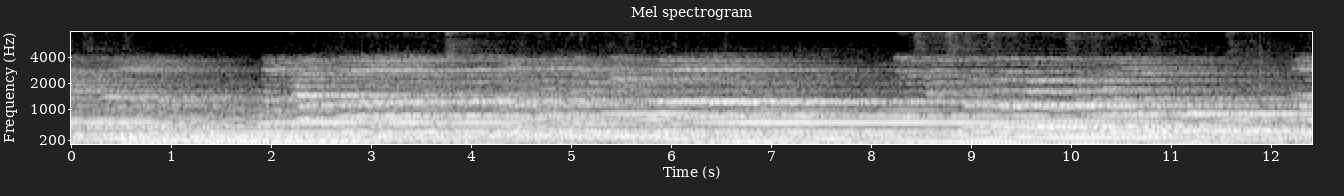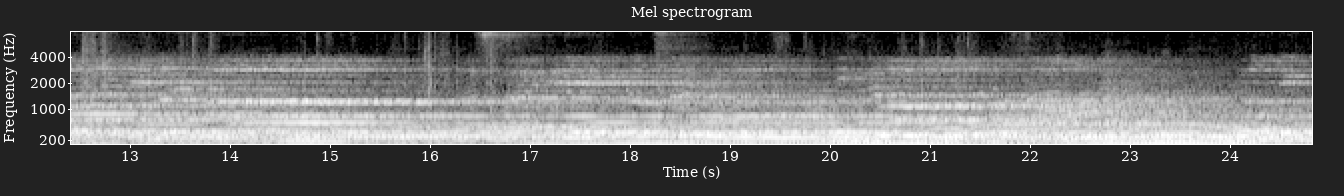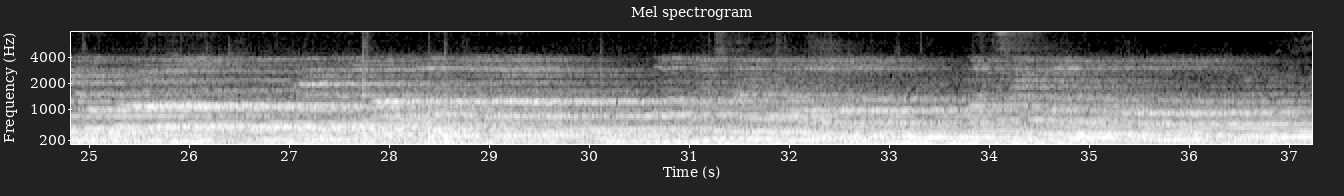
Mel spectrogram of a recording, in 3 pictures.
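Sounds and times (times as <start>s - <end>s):
layered sustained tones at a service in the Basilica Santa Maria Del Mar: 0.0s - 36.8s
brief knocks: 27.7s - 28.8s.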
